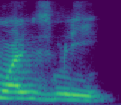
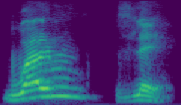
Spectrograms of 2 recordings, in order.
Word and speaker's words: Walmsley: non mais LMSL, excuse-moi, le mec, il commence déjà son nom par un W déjà, et après c'est Almsley. Enfin, ouais. Walmsley.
